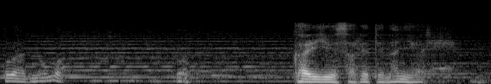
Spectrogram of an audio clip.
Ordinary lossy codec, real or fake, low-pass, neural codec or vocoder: none; fake; 7.2 kHz; codec, 16 kHz in and 24 kHz out, 1 kbps, XY-Tokenizer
